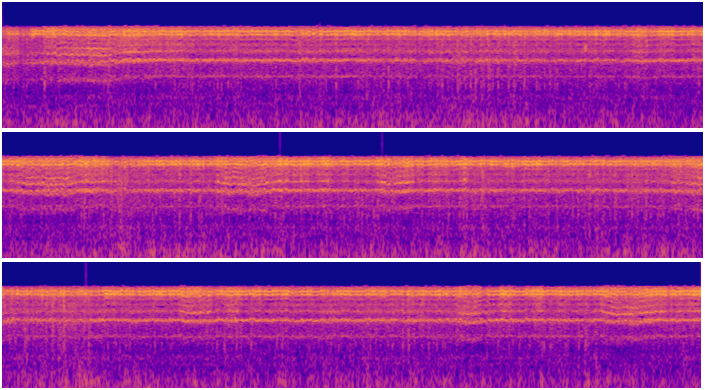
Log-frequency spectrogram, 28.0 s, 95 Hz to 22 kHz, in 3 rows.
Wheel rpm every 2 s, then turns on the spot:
210, 230, 230, 230, 230, 230, 230, 230, 230, 230, 230, 230, 230, 230.
none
